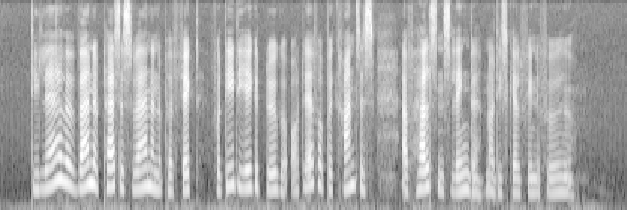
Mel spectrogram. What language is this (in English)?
Danish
